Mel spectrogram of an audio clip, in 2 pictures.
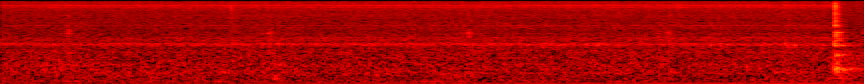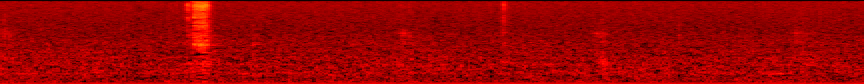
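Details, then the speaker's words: Refrigerator fitted with a new SUPCO solid-state defrost timer, tested with a probe to speed the cycle: quiet room with a low fridge hum, then two crisp clicks about a second apart as the timer switches normally; compressor not yet running. "click I think it clicked off already that compressor is not running yet"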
